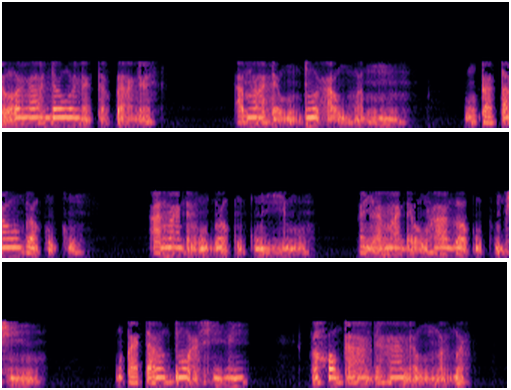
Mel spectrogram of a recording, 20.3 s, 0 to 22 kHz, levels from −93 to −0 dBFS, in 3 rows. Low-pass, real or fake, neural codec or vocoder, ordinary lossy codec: 3.6 kHz; fake; autoencoder, 44.1 kHz, a latent of 192 numbers a frame, MeloTTS; AAC, 16 kbps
